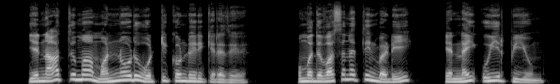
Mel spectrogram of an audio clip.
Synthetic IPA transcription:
ɛnaːt̪ɯmaːmɐnːoːɽɯɔʈːɪkːɔɳɖɪɾɯkːɪrɐðɯ | ʊmɐðɯʋɐsɐnɐt̪ːɪnpɐɽi | ɛnːɐɪʔʊjɪrpɪjɯm

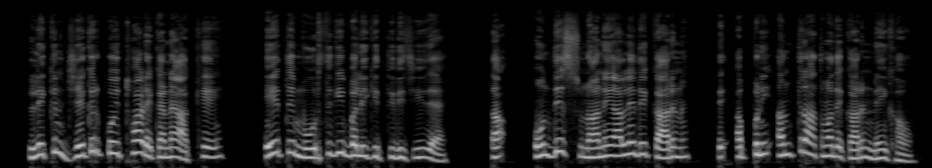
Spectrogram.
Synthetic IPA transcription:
leːkɪnd͡ʒeːkəɾkoːit̪ʰʊaːɽekənːɛaːkʰe | eːt̪emuːɾt̪ɡibəlik̬ɪt̪ːid̪it͡ʃiːzɛː | t̪ã | ʊ̃nd̪esʊñaːneaːlẽːd̪ekaːɾəɳ̃ | t̪eʔɐpɽ̃iʔə̃nt̪əɾaːt̪mãd̪ekaːɾəɳnɐĩːkʰaːo̰ː

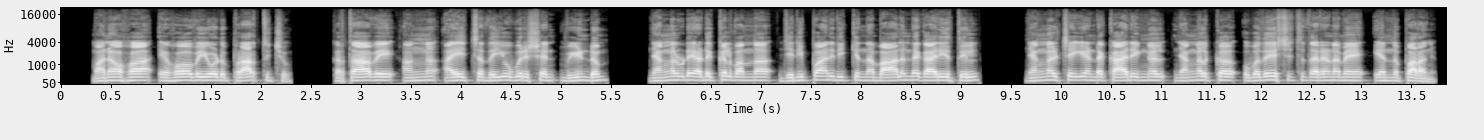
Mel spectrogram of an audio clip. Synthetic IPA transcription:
mɐno̞ːɦaje̞ɦo̞ːʋɐjo̞ːɽɨpraːrt̪it͡ɕːu | krt̪aːʋe̞ɐŋːɨʔɐjɐt͡ɕːɐd̪e̞jʋɐubɐɾiʂɐnʋiːɳɖum | ɲɐŋːɐɭuɽe̞ɐɽukʲːɐlʋɐnːɐd͡ʑe̞nipːaːniɾikʲːunːɐbaːlɐnde̞k̬aːɾjɐt̪ːil | ɲɐŋːɐɭt͡ɕe̞jːe̞ːɳɖɐkaːɾjɐŋːɐɭɲɐŋːɐɭkɨubɐd̪e̞ːɕit͡ɕːut̪ɐɾɐɳɐme̞ːenːɨpɐrɐɲːu

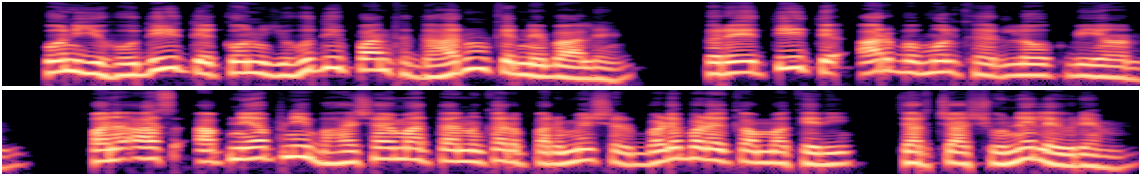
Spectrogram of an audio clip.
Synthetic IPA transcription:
kʊnjɐɦuːd̪it̪ekʊnjɐɦuːd̪ipɐ̃nt̪ʰd̪ʱaːɾənkɪɾnebaːle | kɾeːt̪it̪eɐɾbmʊlkʰeɾloːkbʱiaːn | pɐnɐsɐpniɐpɽibʱaːʃamãt̪ɐnkɐɾpɐɾmeːʃəɾbɐɽebɐɽekɐmːãkʰeːɾi | t͡ʃɐɾt͡ʃaʃʊɽ̃eleːuɾeːm

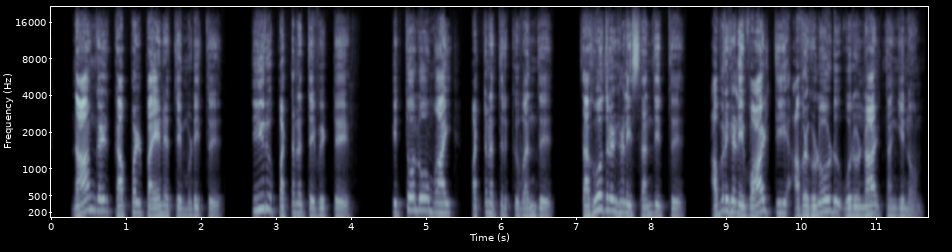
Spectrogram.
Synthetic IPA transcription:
naːŋɡɐɭkɐpːɐɭpɐjɐnɐt̪ːɐɪmʊɽɪt̪ːɯ | t̪iːɾɯpɐʈːɐɳɐt̪ːɐɪʋɪʈːɯ | pɪt̪ːoːloːmaːj | pɐʈːɐɳɐt̪ːɪrkɯʋɐnd̪ɯ | sɐɣoːðɐɾɐɾɣɐɭɐɪsɐnd̪ɪt̪ːɯ | ʔɐʋɐɾɣɐɭɐɪʋaːɭt̪iʔɐʋɐɾɣɐɭoːɽɯʔɔɾɯnaːɭt̪ɐŋɡɪno̰ːm

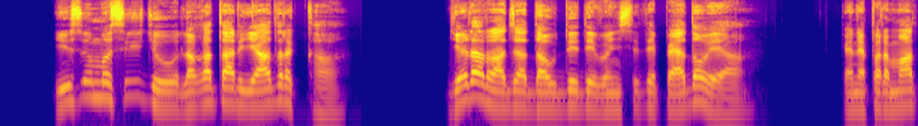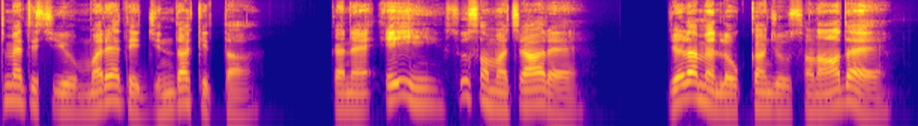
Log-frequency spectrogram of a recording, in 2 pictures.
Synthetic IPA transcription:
jiːs̬umɐsiːd͡ʒolɐɡaːt̪aːɾjaːd̪ɾɐkʰːa | d͡ʒeːɽaɾaːd͡ʒad̪aːuːd̪ed̪eʋɐ̃nset̪̬epɛːd̪aɦoːja | kɐnɛpɐɾmaːt̪mɛ̃t̪̬ɪsɪjomɐɾjãt̪ed͡ʒɪ̃nd̪akɪt̪ːa | kɐnɛʔeːisusɐmaːt͡ʃaːɾɛ | d͡ʒeːɽamɛ̃loːkãd͡ʒosɐɽ̃aːd̪aɛː

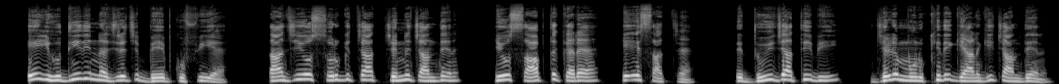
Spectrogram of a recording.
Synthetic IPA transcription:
eːjɐɦuːd̪ɪjãd̪inɐd͡ʒɾet͡ʃbeːbkupʰiɛ̰ː | t̪ãːd͡ʒeːoːsʊɾɡt͡ʃaːt͡ʃɪnt͡ʃãːnd̪ẽːn | kioːsaːbt̪kɐɾɛkieːsɐt͡ʃɛ̰ː | t̪ed̪ʊid͡ʒaːt̪ibʱi | d͡ʒeːɽemʊɽ̃ʊkʰːẽd̪eɡjaːɽ̃ɡit͡ʃãːnd̪eːɦɪn

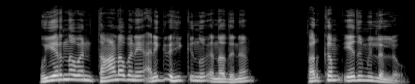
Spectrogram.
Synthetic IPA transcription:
ujɐrnːɐʋɐnt̪aːɳɐʋɐne̞ʔɐnuɡɾɐɦikʲːunːue̞nːɐðinɨ | t̪ɐrkːɐmʔe̞ːðumilːɐlːo̞̰ː

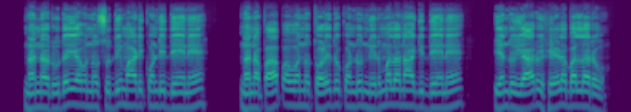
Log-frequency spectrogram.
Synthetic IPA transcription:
nɐnːɐɾud̪ɐjɐʋɐnːusud̪ʱːimaːɽiko̞ɳɖid̪ːeːneː | nɐnːɐpaːpɐʋɐnːut̪ɔɭɛd̪uko̞ɳɖuniɾmɐlɐnaːɡid̪ːeːneː | end̪ujaːɾuɦɛːɭɐbɐlːɐɾu

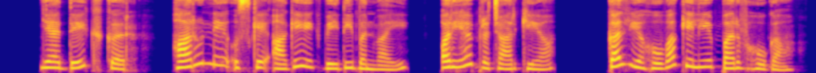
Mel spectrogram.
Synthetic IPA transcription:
jɛɦd̪eːkʰkəɾ | haːɾuːnːeʔʊskeʔaːɡeeːkʋeːd̪ibɐnʋaːi | ɔːɾjɛɦpɾɐt͡ʃaːɾkija | kɐljɐɦoːʋakeliepɐɾʋɦoːɡaː

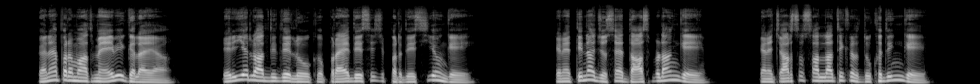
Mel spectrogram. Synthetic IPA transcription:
kɐnɛpɐɾəmaːt̪mɛ̃eːbʱiɡɐlaːja | peːɾɪjɐloaːd̪id̪eloːkpɾaːed̪eːset͡ʃpɐɾd̪eːsiɦõːŋɡe | kɐnɛt̪ɪnãd͡ʒosɛːd̪aːsbɐɽ̃ãːŋɡe | kɐnet͡ʃaːɾsɔsaːlãt̪ɪkəɾd̪ʊkʰd̪ɪ̃ŋɡeː

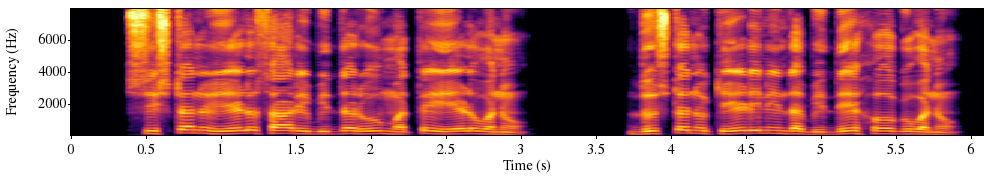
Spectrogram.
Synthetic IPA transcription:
ʃiʂʈɐnue̞ːɭusaːɾibid̪ːɐɾuːmɐt̪ːeeːɭuʋɐnu | d̪uʂʈɐnukeːɽinind̪ɐbid̪ːeho̞ːɡuʋɐnu

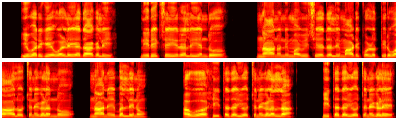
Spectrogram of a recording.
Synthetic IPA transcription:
iʋɐɾiɡe̞ɔɭːɛjɐd̪aːɡɐli | niɾiːkʂɛjiɾɐlie̞nd̪u | naːnunimːɐʋiʂɐjɐd̪ɐlːimaːɽikɔɭːut̪ːiɾuʋɐaːlɔːt͡ʃɐnɛɡɐɭɐnːu | naːneːbɐlːenu | ɐʋuɐɦit̪ɐd̪ɐjoːt͡ʃɐnɛɡɐɭɐlːɐ | ɦit̪ɐd̪ɐjɔːt͡ʃɐnɛɡɐɭe̞ː

